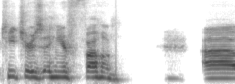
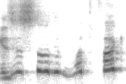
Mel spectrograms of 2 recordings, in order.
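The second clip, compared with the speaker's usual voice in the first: high-pitched, softer disbelief; mock bafflement; 11 semitones higher, 9 dB quieter, much faster than usual. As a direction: squeak out a baffled reaction. Retells own bafflement at chat fight.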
